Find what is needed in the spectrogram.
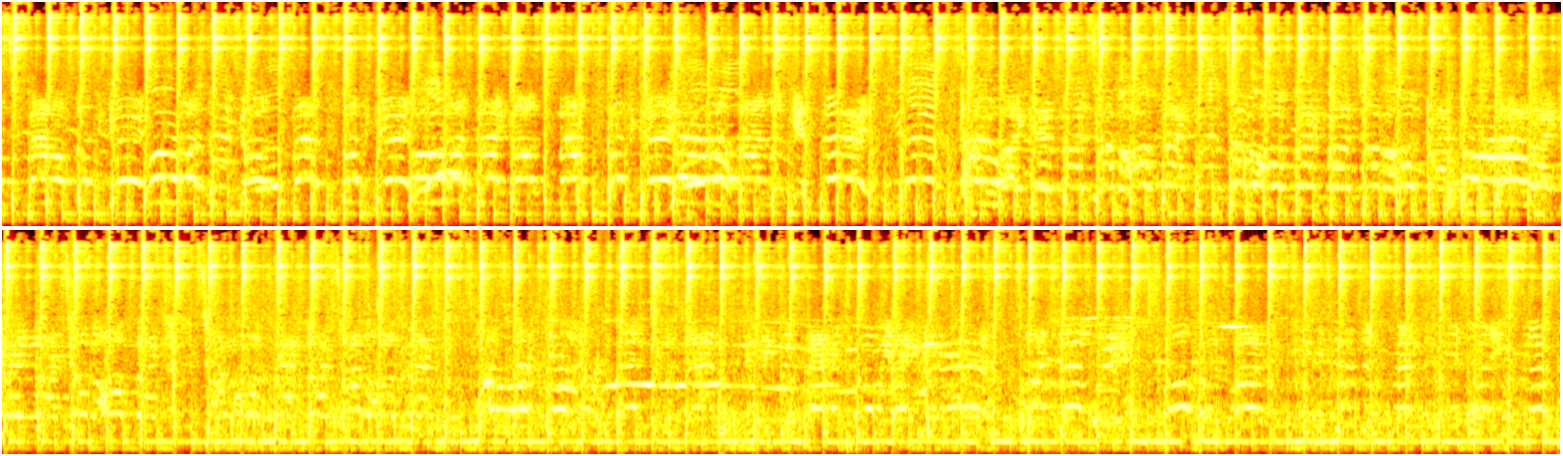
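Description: Live punk-rock band playing a song: acoustic guitar and a fast, steady beat, with a man shouting the vocals. The singing is heaviest in the first half while the playing carries on throughout.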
